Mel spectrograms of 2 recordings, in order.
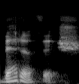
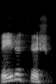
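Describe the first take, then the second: First: The first vowel sounds like 'bet'. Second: The first vowel sounds like 'bay'. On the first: The speaker calls it right. "I learned it's actually pronounced betta fish" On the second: The speaker calls it wrong. "some people pronounce it beta fish"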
